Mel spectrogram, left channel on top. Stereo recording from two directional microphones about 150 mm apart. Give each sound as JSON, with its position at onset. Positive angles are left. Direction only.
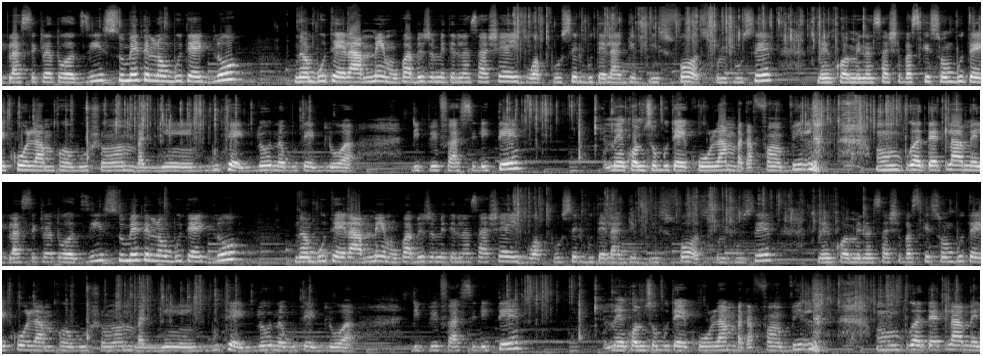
{"t": 0.0, "sound": "speech", "side_deg": 40}
{"t": 8.1, "sound": "speech", "side_deg": 45}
